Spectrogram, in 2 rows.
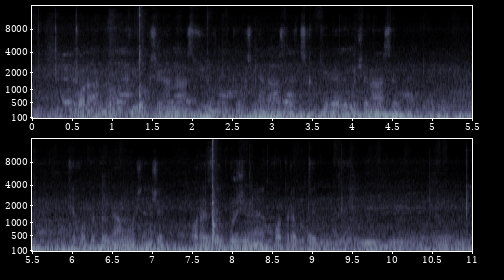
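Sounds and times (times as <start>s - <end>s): man talking: 0.4s - 4.9s, 5.9s - 9.4s.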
